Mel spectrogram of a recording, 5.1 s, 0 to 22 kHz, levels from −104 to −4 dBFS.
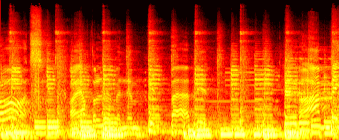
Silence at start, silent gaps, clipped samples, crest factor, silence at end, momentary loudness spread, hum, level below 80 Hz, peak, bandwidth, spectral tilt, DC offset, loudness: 0 s; none; under 0.1%; 16 dB; 0 s; 6 LU; none; -30 dBFS; -2 dBFS; 14 kHz; -6 dB/octave; under 0.1%; -18 LUFS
